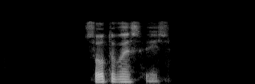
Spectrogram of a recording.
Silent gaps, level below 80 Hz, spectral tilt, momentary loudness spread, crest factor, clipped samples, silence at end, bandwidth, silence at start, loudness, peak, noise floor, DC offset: none; -62 dBFS; -4.5 dB/octave; 19 LU; 24 dB; under 0.1%; 0.9 s; 8 kHz; 0.85 s; -25 LUFS; -8 dBFS; -85 dBFS; under 0.1%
